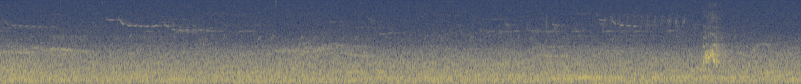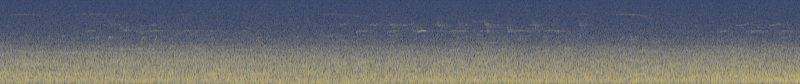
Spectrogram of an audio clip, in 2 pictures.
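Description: Lakeside park ambience: a steady low rumble with small birds chirping now and then, and one short sharp sound about ten seconds in.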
